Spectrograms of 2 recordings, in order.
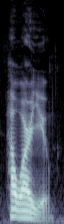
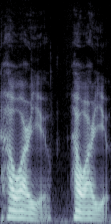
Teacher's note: Do you notice I'm not raising my voice in the form of a question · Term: flat intonation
